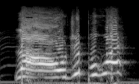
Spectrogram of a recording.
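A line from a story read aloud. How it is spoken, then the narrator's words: Arrogant shout. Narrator (Chinese): 他嚣张的喊了一句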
